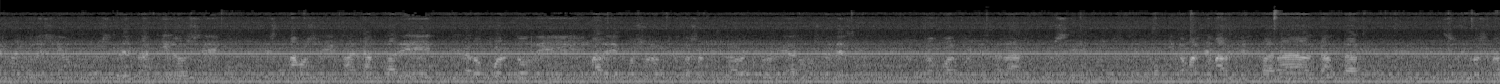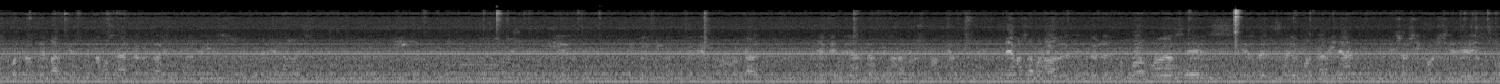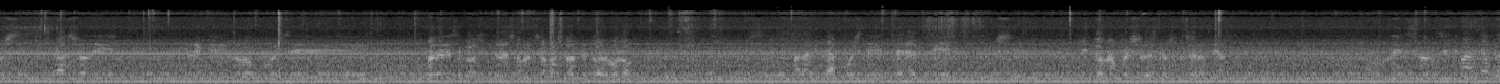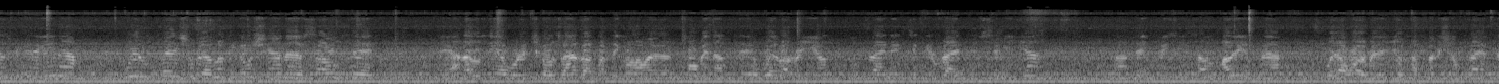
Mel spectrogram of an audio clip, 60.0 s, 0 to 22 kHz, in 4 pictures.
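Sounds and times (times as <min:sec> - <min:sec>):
airplane cabin drone: 0:00.0 - 0:59.9.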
